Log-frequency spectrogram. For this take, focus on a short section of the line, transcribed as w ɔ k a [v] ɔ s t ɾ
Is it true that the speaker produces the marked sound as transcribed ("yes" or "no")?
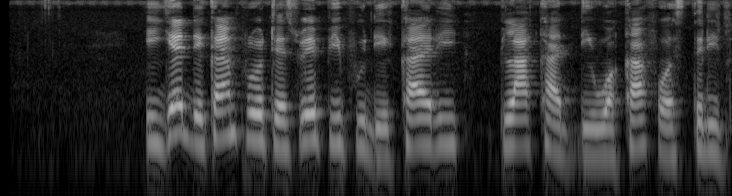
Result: no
